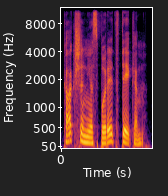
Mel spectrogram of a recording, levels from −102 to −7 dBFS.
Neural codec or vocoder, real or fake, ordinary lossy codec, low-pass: vocoder, 44.1 kHz, 128 mel bands, Pupu-Vocoder; fake; none; 10.8 kHz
